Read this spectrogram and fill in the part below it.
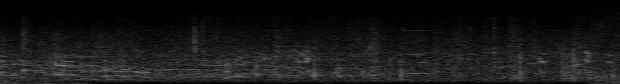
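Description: Chickens kept on an organic farm in Africa cluck faintly and sporadically in the background, with a few short, soft calls scattered across a quiet, slightly noisy enclosure.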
